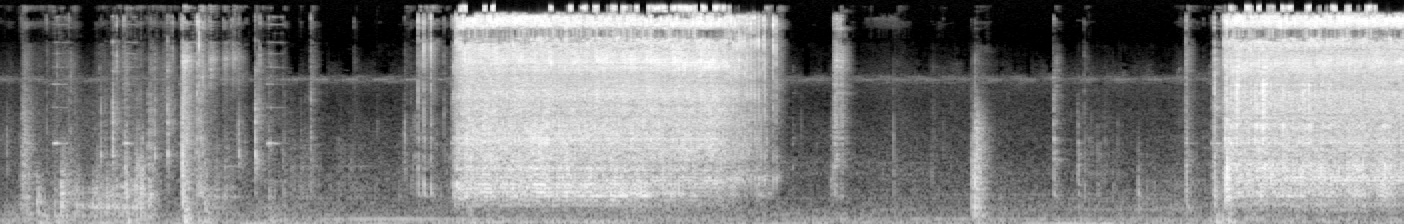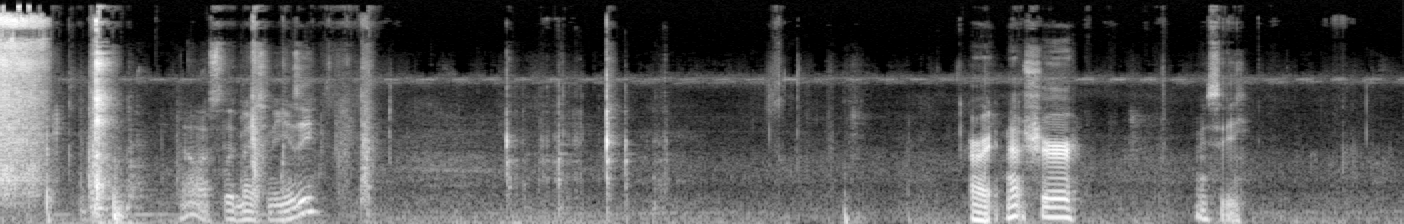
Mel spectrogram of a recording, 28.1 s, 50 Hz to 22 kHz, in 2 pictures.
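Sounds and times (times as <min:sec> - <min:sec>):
power tool running: 0:04.2 - 0:07.8, 0:12.2 - 0:14.6
clicks and knocks of metal parts: 0:07.3 - 0:08.6.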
